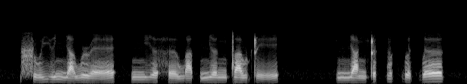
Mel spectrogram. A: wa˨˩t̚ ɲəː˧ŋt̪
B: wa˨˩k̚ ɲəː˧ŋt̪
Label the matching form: A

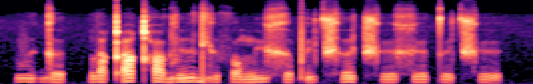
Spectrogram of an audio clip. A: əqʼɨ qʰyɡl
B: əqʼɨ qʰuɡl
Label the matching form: B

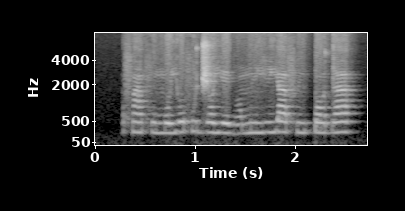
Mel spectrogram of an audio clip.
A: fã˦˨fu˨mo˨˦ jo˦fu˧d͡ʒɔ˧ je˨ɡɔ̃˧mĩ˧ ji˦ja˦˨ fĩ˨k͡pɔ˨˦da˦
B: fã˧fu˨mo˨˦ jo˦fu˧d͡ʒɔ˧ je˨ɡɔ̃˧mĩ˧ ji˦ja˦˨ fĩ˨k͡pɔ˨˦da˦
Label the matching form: B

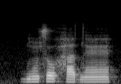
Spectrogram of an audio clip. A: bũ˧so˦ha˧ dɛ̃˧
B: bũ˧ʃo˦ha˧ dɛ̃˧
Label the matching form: A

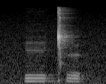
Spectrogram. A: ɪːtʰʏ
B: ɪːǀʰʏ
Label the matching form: B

